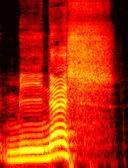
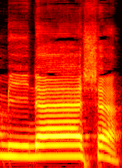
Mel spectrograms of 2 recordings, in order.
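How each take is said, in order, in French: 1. Le son sh est tenu et doublé. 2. Le son sh est court et simple. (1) "shin, shedda" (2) "C'est pas minash"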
